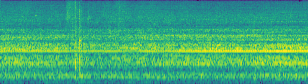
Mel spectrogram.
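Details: Old Burnham gas boiler with a conversion burner, which had no heat, after its control was rewired to run on the high limit only: a steady, even burner roar with a faint constant hum and no banging, surging or cycling. Normal boiler operation.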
